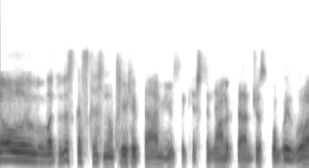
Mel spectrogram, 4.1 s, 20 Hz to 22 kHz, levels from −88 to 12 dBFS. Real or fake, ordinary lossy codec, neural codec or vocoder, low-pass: fake; MP3, 64 kbps; codec, 16 kHz, 1 kbps, FreqCodec, larger model; 7.2 kHz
